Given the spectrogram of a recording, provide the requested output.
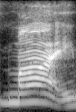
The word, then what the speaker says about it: Mai: her real name is Mai. Like Mai belongs, it's Mai. It's Mai. That's just how you say it, Mai.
